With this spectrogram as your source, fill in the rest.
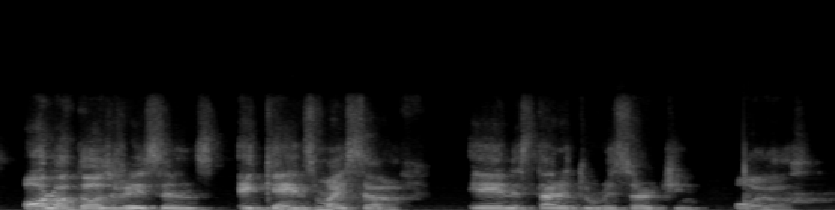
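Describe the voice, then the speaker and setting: The clip carries audible room echo along with noticeable background noise. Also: man. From Guatemala. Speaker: essential oils advocate. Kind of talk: interview. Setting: video call. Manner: halting.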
